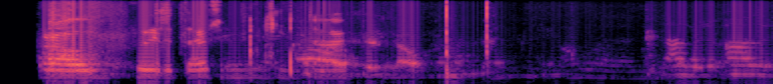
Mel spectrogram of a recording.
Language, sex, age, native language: Icelandic, female, 12, Icelandic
